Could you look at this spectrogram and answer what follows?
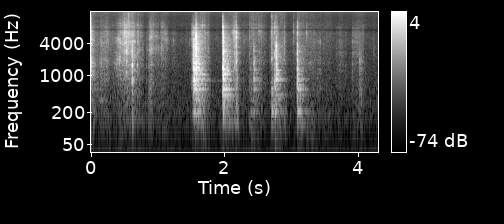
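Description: Sheets of paper being picked up and handled: a run of short rustles and taps, the loudest a little after one and a half seconds and at two seconds in.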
